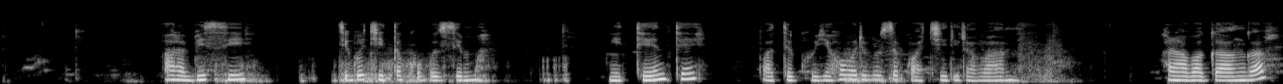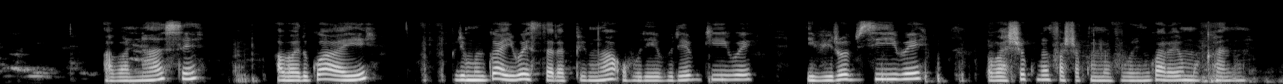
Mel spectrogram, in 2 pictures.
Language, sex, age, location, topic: Kinyarwanda, female, 25-35, Kigali, health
